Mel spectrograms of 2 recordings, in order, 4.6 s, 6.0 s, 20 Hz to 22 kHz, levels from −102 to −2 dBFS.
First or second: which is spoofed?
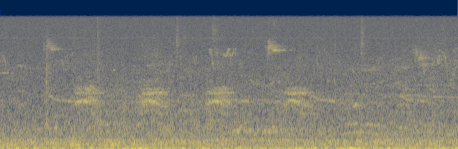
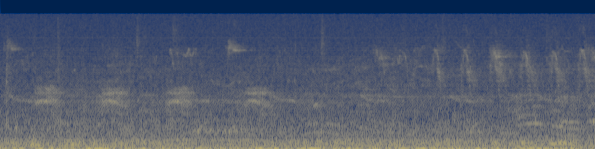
second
